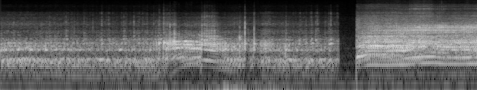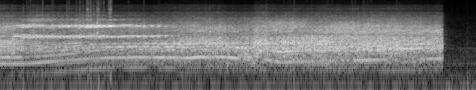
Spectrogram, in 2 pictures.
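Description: A Batmobile engine roars loudly, briefly cuts out, then surges back with rising revs and a tire squeal as it speeds away close by out of a back alley.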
